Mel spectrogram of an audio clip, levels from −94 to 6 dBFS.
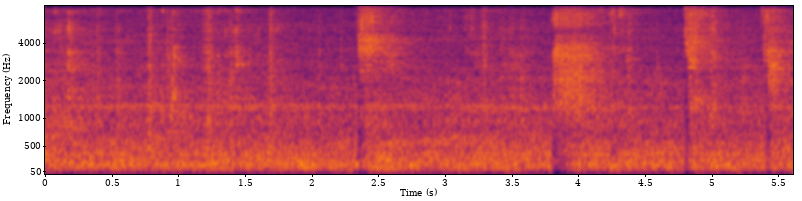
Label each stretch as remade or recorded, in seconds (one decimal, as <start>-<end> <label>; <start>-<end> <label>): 0.0-1.2 recorded; 1.2-1.7 remade; 1.7-2.3 recorded; 2.3-2.9 remade; 2.9-3.5 recorded; 3.5-4.6 remade; 4.6-5.6 recorded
